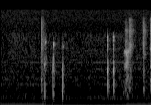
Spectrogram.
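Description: Faint clicking at a computer over near-silent room tone: three short clicks just after the start of the second half-second, then a small cluster near the end.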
